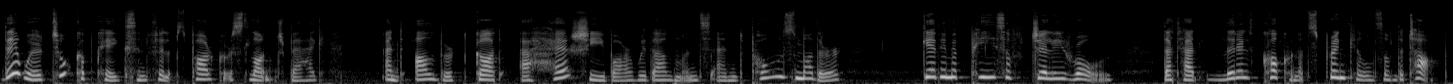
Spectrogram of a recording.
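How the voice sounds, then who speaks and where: A woman narrating a children's storybook aloud in an expressive, deliberate, emphatic storytelling manner. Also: fairly high pitch. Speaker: audiobook narrator.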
